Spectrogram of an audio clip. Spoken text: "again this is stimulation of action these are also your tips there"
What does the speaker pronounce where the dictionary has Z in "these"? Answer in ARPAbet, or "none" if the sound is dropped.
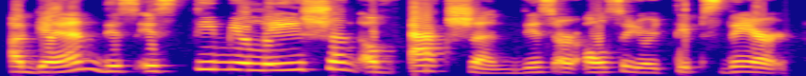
S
